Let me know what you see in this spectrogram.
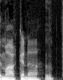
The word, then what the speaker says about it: machina: So I know an absurd amount of stuff about it because I just had to research Ex machina. – Why is it pronounced that way, though? Fourth is because it's Latin. It's a Latin phrase,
